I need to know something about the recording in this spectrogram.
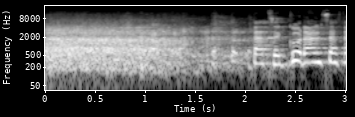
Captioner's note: audience laughs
